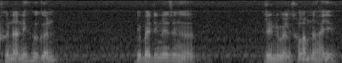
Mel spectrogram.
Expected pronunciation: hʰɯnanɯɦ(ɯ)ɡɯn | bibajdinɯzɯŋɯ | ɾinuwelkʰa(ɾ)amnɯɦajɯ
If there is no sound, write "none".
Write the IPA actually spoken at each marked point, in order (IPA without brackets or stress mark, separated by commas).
ɯ, l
